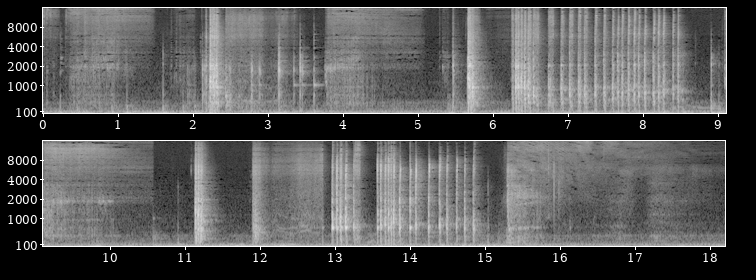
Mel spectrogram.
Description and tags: The oozing sound of a squeezed ketchup bottle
